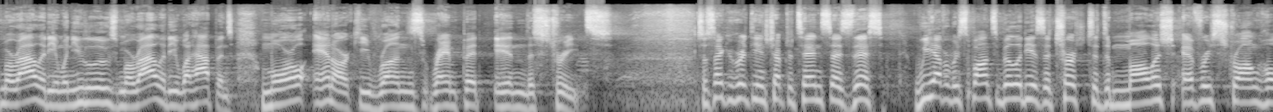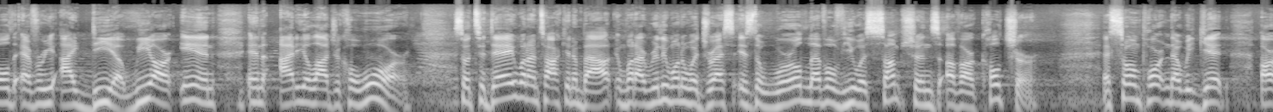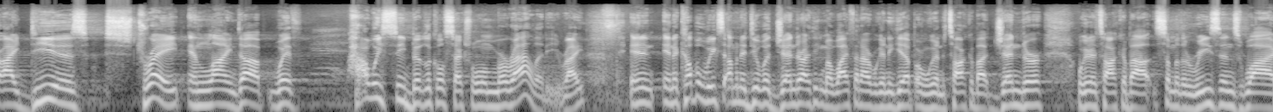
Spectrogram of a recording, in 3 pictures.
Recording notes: Recorded Live at Capital Church Meridian, Idaho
